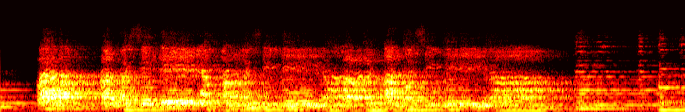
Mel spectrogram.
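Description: Mixed chorus singing an early-Baroque Italian sacred oratorio chorus, entering loudly about half a second in after a short pause, with a baroque ensemble's low bass line beneath. Near the end the voices give way to the instruments.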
